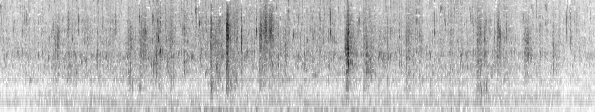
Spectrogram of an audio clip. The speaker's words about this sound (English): Wash your hands and you can help me prepare.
